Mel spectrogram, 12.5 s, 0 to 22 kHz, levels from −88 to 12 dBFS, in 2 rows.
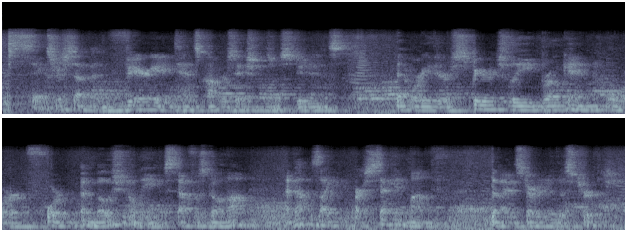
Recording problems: off-mic speech; far
room echo; noticeable; dies away in 0.5 s
high frequencies cut off; noticeable; nothing above 8 kHz
squashed, flat; somewhat, background pumping
train or aircraft noise; loud; throughout; 10 dB below the speech
electrical hum; noticeable; throughout; 50 Hz, 15 dB below the speech

